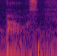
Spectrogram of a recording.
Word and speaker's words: boughs: boughs boughs I keep I call it bows but it's boughs another way of saying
